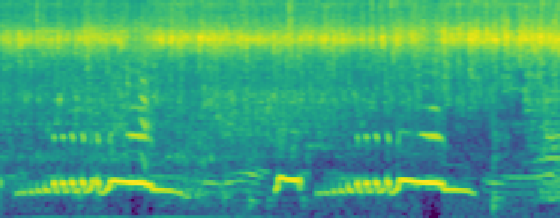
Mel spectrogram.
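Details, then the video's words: Barbary dove singing to encourage local doves to join in: two low purring coos, each a quick tremolo then a sustained falling note, with a short sharp note between them. "suara burung puter gacor,merangsang burung puter lokal ikut gacor"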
